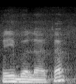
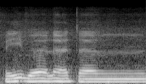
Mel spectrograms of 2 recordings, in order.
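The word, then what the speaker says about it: قبلة: Nah, kemudian ini ada huruf yang berdekatan antara huruf kaf dan huruf qof. Maka harus bunyinya dibedakan ya ka qi ya bukan kaki tapi falan qibl qibla. Kemudian pantulkan pada lafal qiblata karena ia ada bacaan qalqalah pula pada lafal huruf ba yang diwarnai dengan biru muda.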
